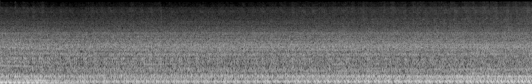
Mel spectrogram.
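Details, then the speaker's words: BMW E92 M3 V8 on first start after new rod bearings, Liquid Moly oil, still cold: steady, even idle with smooth low rumble, no knocking or ticking; no leaks, healthy cold idle. "We don't have any leaks. It sounds good, nice and healthy."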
